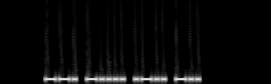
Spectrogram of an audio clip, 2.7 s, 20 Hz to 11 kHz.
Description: Morse code, heard as a keyed tone, about 36 wpm, 700 Hz. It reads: G6LD
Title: DXCC-100 Call Signs - 4 Characters - Repeated 2x - 35wpm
